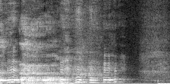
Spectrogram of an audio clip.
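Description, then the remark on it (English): A deliberate, exaggerated joking cough, loud, with a voiced, drawn-out rasp lasting over a second before a soft low thump at the end. “Cough, crack the internet.”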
